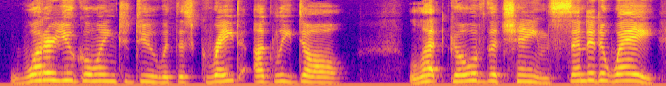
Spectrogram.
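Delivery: high, urgent pleading lady; lady's voice. Acted. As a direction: call him back to her.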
